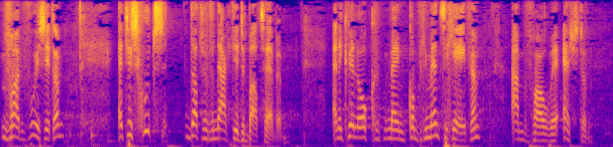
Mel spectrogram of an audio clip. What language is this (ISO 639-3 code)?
nld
